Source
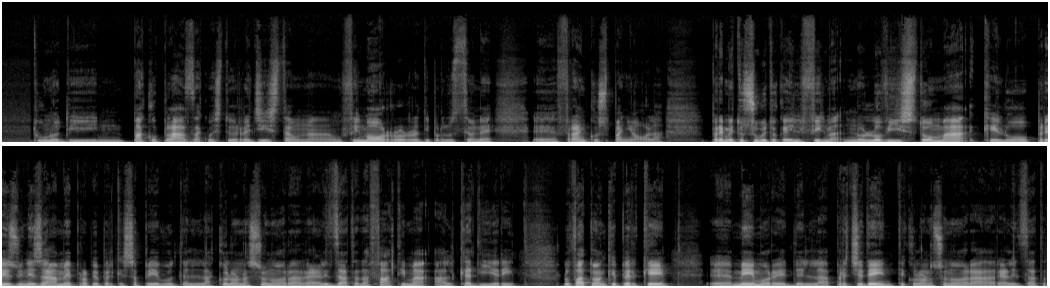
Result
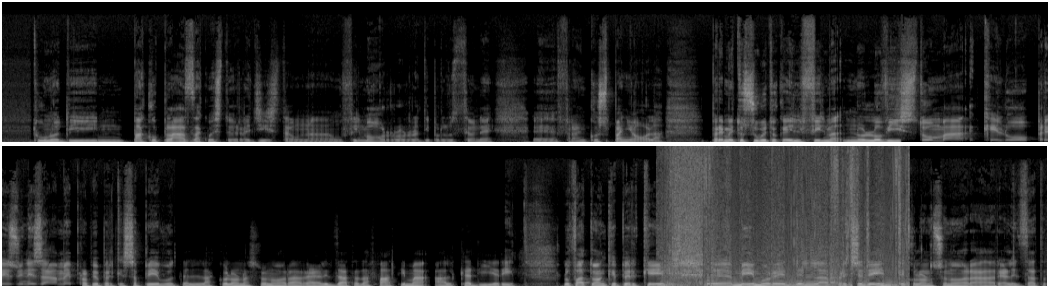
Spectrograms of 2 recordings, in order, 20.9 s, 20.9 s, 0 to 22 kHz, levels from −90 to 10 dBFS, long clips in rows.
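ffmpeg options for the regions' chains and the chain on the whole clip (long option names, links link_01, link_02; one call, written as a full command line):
ffmpeg -i in.wav -filter_complex "[0:a]asettb=1/sr,asplit=3[link_01][link_02][link_03];[link_01]atrim=end=2.204[link_04];[link_02]atrim=start=2.2:end=5.9,asetpts=PTS-STARTPTS,afade=type=in:duration=0.004:curve=qsin,afade=type=out:start_time=3.696:duration=0.004:curve=qsin,acrossover=split=95|350|1500|5000[link_05][link_06][link_07][link_08][link_09];[link_05]acompressor=threshold=-51dB:ratio=3[link_10];[link_06]acompressor=threshold=-40dB:ratio=3[link_11];[link_07]acompressor=threshold=-46dB:ratio=3[link_12];[link_08]acompressor=threshold=-42dB:ratio=3[link_13];[link_09]acompressor=threshold=-56dB:ratio=3[link_14];[link_10][link_11][link_12][link_13][link_14]amix=inputs=5:normalize=0,aeval=exprs='val(0)*sin(2*PI*49*n/s)':channel_layout=same[link_15];[link_03]atrim=start=5.896[link_16];[link_04][link_15]acrossfade=duration=0.004:curve1=hsin:curve2=qsin[link_17];[link_17][link_16]acrossfade=duration=0.004:curve1=qsin:curve2=hsin,asettb=1/sr,asplit=3[link_18][link_19][link_20];[link_18]atrim=end=8.994[link_21];[link_19]atrim=start=8.99:end=11.28,asetpts=PTS-STARTPTS,afade=type=in:duration=0.004:curve=qsin,afade=type=out:start_time=2.286:duration=0.004:curve=qsin,highpass=frequency=580:width=0.5412,highpass=frequency=580:width=1.3066,acompressor=threshold=-32dB:ratio=6:attack=3.2:release=140:knee=1:detection=peak[link_22];[link_20]atrim=start=11.276[link_23];[link_21][link_22]acrossfade=duration=0.004:curve1=hsin:curve2=qsin[link_24];[link_24][link_23]acrossfade=duration=0.004:curve1=qsin:curve2=hsin,asettb=1/sr,asplit=3[link_25][link_26][link_27];[link_25]atrim=end=12.204[link_28];[link_26]atrim=start=12.2:end=15.5,asetpts=PTS-STARTPTS,afade=type=in:duration=0.004:curve=qsin,afade=type=out:start_time=3.296:duration=0.004:curve=qsin,lowpass=1500,agate=range=-33dB:threshold=-44dB:ratio=3:release=100:detection=peak[link_29];[link_27]atrim=start=15.496[link_30];[link_28][link_29]acrossfade=duration=0.004:curve1=hsin:curve2=qsin[link_31];[link_31][link_30]acrossfade=duration=0.004:curve1=qsin:curve2=hsin,asettb=1/sr,asplit=3[link_32][link_33][link_34];[link_32]atrim=end=17.014[link_35];[link_33]atrim=start=17.01:end=19.54,asetpts=PTS-STARTPTS,afade=type=in:duration=0.004:curve=qsin,afade=type=out:start_time=2.526:duration=0.004:curve=qsin,aeval=exprs='val(0)+0.5*0.0473*sgn(val(0))':channel_layout=same,highpass=frequency=110:width=0.5412,highpass=frequency=110:width=1.3066,aecho=1:1:4.4:0.83,atrim=end_sample=111573[link_36];[link_34]atrim=start=19.536[link_37];[link_35][link_36]acrossfade=duration=0.004:curve1=hsin:curve2=qsin[link_38];[link_38][link_37]acrossfade=duration=0.004:curve1=qsin:curve2=hsin,highshelf=frequency=2800:gain=9,alimiter=limit=-16.5dB:level=0:latency=1:release=38,volume=-4dB" out.wav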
